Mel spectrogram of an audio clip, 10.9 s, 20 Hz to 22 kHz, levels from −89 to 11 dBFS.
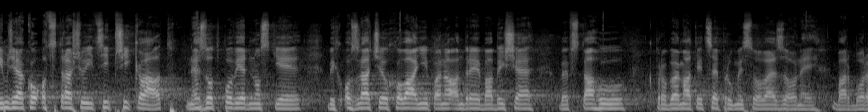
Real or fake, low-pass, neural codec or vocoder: real; 14.4 kHz; none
